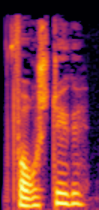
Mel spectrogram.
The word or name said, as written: forstykke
